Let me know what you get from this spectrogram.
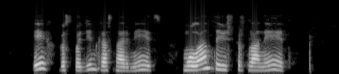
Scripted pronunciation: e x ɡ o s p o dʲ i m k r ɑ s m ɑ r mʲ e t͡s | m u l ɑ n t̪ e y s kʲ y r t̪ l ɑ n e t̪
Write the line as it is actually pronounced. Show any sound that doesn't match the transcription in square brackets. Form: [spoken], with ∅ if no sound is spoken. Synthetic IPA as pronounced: e x ɡ o s p o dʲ i [n] k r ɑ s [n] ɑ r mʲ e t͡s | m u l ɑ n t̪ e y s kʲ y r t̪ l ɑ n e t̪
